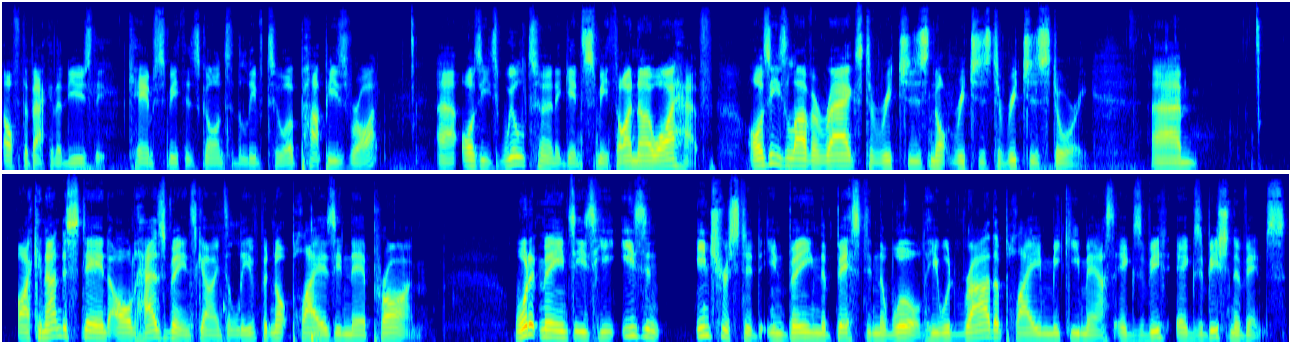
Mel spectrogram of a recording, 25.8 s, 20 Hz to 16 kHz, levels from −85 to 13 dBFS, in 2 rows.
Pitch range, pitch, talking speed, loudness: 105-130 Hz, 120 Hz, 180 wpm, -29 LUFS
